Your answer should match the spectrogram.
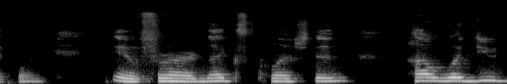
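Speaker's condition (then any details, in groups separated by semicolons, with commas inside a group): Cerebral palsy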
